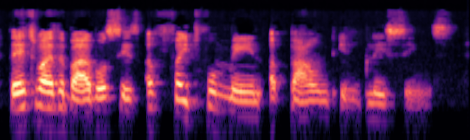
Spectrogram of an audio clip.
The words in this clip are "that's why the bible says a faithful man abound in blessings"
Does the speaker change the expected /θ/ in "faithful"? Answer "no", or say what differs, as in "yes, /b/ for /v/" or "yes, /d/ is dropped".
yes, /t/ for /θ/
